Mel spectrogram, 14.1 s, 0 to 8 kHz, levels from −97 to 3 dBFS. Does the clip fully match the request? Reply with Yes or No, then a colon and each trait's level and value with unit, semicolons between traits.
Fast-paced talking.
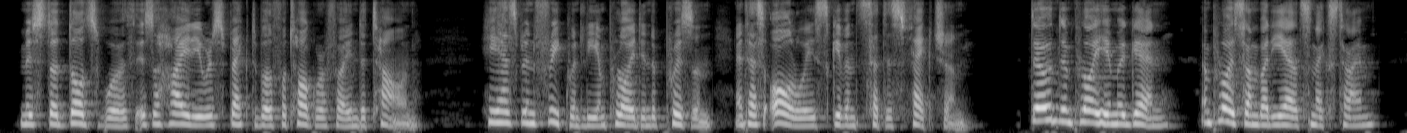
No: average, 150 wpm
